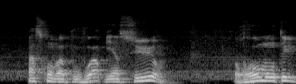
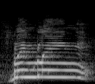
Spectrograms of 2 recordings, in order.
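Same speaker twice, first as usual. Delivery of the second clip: high sing-song. Acted. Shiny part revealed.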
